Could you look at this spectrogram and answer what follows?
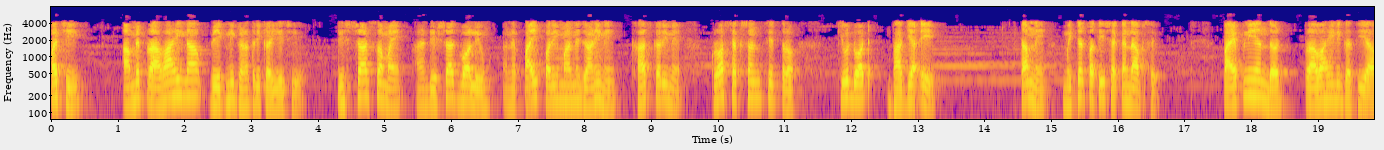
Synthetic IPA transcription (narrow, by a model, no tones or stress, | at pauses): pət͡ʃʰi | amepɾaʋaɦinaʋeɡniɡʱəɽ̃ət̪ɾikəɾijet͡ʃʰie | ɖɪst͡ʃaɾsəməjəneɖɪsʈaɾd͡ʒʋɔljumənepaipːəɾimanːed͡ʒaɽ̃ine | kʰaskəɾine | kɾɔsɛkʃənʃɪt̪ɾə | kjuɖɔʈ | bʱaɡjaʔe | t̪əmne | miʈəɾpət̪isekəɳɖapʃe | pajpniənd̪əɾ | pɾaʋaɦiniɡʱət̪ia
